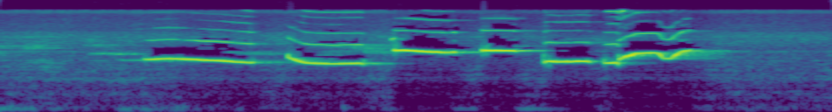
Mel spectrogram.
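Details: Whistled oriental magpie-robin song: a long descending note, then a run of short clear whistles rising into a quavering upward flourish.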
